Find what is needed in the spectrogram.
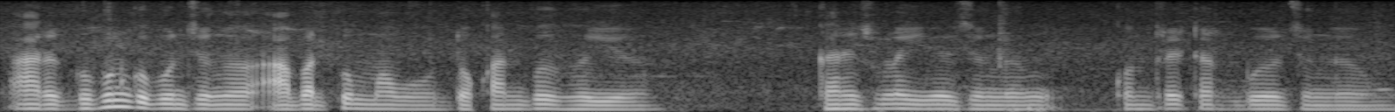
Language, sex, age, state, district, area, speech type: Bodo, male, 30-45, Assam, Udalguri, rural, spontaneous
